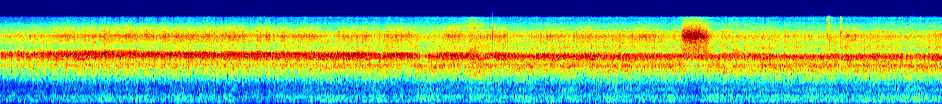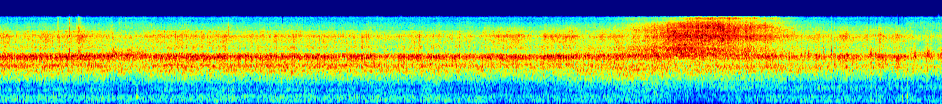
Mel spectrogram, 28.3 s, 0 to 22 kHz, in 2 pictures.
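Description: Steady wind rush over the microphone of a camera on a road bike riding at about 28 mph, with tyre noise on the tarmac underneath. A brief sharper hiss comes about ten seconds in, and a longer one a few seconds before the end.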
